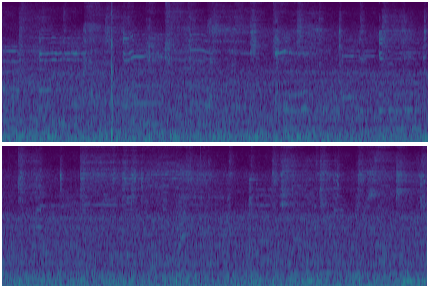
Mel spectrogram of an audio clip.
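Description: Steady running noise inside a moving bus or tram, a constant low hum under a wash of rumble, with music playing along with it and a few short high squeaks in the first half.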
